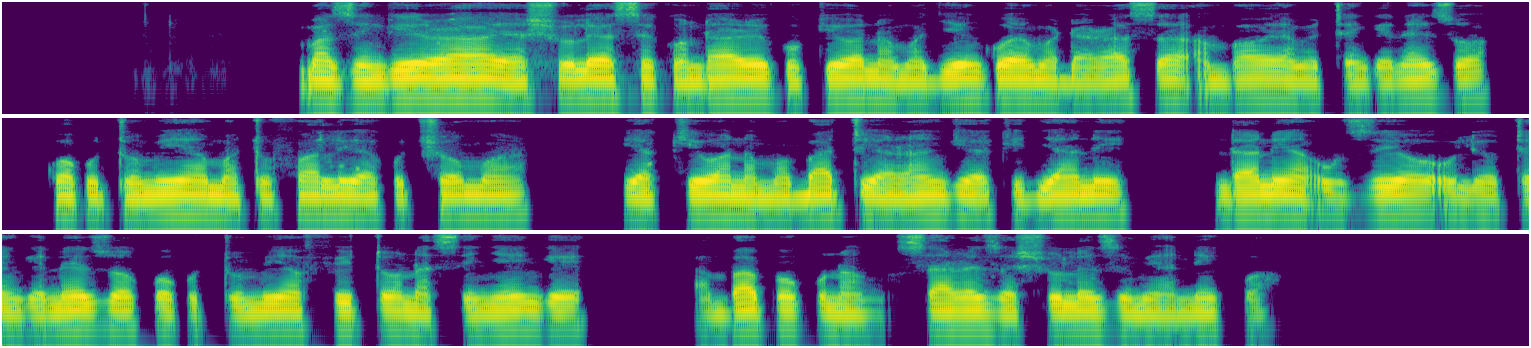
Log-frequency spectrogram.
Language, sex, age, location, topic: Swahili, male, 25-35, Dar es Salaam, education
